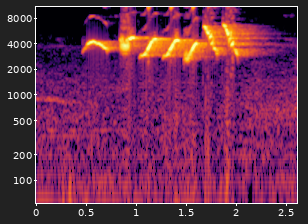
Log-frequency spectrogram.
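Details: Double-collared seedeater, called coleiro, in 'cilada' song of the 'fibra' type: a short high whistle, then about six quick down-slurred, buzzy notes in close succession, bright and loud against a quiet background.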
